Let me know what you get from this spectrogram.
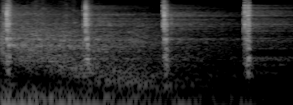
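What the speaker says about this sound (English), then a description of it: "Clock is ticking." A sampled clock sound effect in a future bass production ticks four times at an even, slow pace, each crisp and sharp over a soft, faint background with nothing else.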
